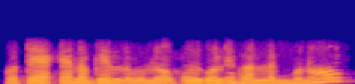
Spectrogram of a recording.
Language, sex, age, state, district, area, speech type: Assamese, female, 30-45, Assam, Udalguri, rural, conversation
